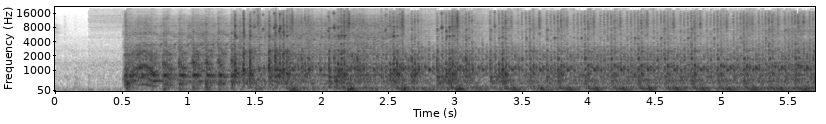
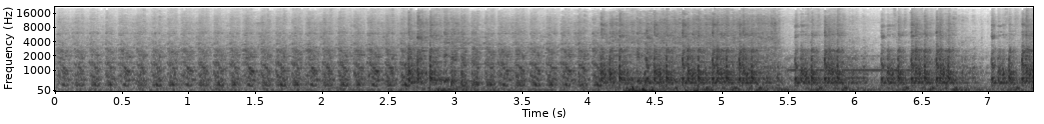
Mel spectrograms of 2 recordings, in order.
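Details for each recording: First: Ford F350 diesel with a crank-no-start fault, restarted after the fuel tank was cleaned: a short crank, then it catches right away and settles into an even, steady diesel clatter at idle. It starts and runs normally. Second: Ford F350 diesel with a crank-no-start fault, running after the fuel tank was cleaned, on little fuel in the tank. The clatter surges and sags under revving with dips, as if starving for fuel. Runs rough; cause not confirmed.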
